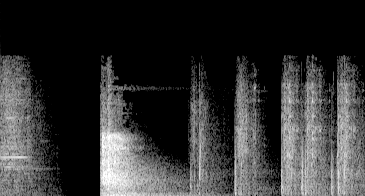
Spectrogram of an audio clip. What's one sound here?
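A heavy door slams shut with a booming echo.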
